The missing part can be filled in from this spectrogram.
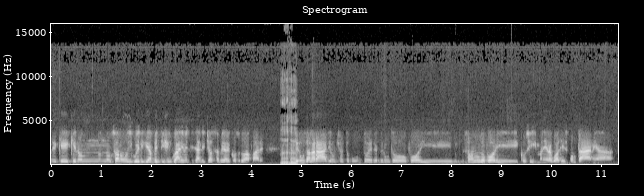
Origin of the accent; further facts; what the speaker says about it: Rome, Lazio, Italy; born there; now in Milan, Italy; io sono nato a Roma, ma non sono un romano abbastanza tipico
